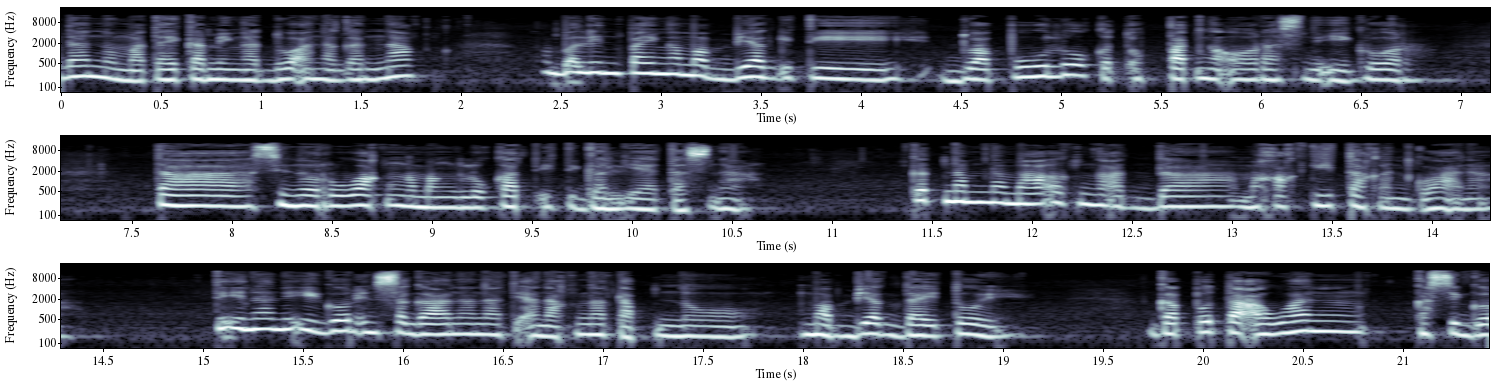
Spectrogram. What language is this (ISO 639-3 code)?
fil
